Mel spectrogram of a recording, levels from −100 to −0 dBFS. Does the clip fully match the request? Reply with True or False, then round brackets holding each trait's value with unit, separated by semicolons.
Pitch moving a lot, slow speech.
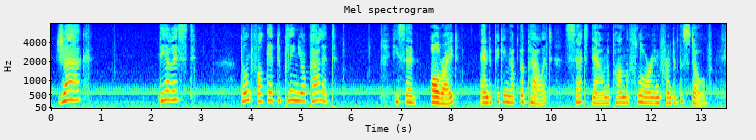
True (5.7 semitones; 120 wpm)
